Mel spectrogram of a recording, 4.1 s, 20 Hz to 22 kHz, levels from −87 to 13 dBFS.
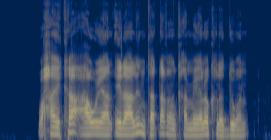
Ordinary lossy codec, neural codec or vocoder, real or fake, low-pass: none; none; real; none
